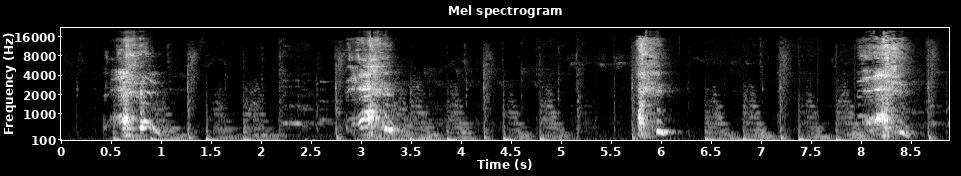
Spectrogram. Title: sneezing challenge by indian girls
